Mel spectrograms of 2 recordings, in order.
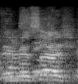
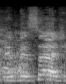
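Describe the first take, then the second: No difference in how they are said.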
